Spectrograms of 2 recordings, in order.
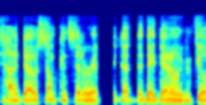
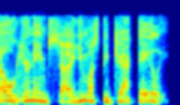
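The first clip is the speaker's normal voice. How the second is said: excited; 8 semitones higher than usual. Retold or imitated. Meeting a speaker, starstruck.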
